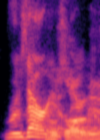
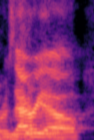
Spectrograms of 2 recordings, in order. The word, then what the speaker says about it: Rosario: c2e2 uh uh dawson wrote how do you pronounce her first name is wrote rose rosario rosario rosario rosario dawson she had a panel and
